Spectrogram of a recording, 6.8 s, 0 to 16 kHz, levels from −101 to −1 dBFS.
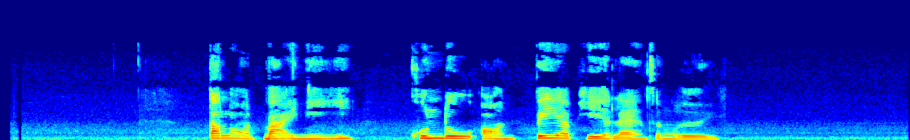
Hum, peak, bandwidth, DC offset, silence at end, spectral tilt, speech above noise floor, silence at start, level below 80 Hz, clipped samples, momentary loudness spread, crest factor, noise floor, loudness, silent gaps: none; -4 dBFS; 11.5 kHz; under 0.1%; 1.45 s; -6.5 dB/octave; 36 dB; 1.55 s; -76 dBFS; under 0.1%; 9 LU; 24 dB; -61 dBFS; -26 LUFS; none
